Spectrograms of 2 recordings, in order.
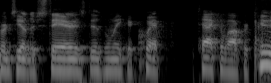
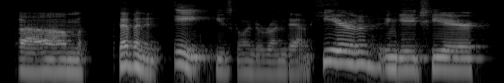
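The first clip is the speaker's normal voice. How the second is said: ordinary delivery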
